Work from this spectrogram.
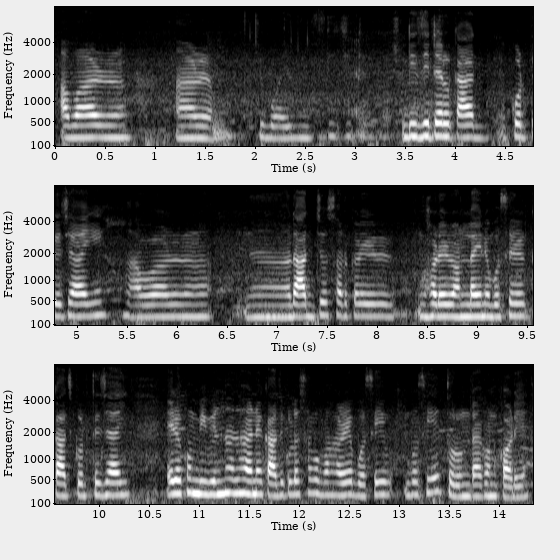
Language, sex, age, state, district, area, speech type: Bengali, female, 30-45, West Bengal, Purba Bardhaman, urban, spontaneous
